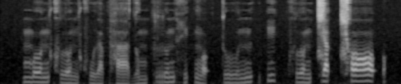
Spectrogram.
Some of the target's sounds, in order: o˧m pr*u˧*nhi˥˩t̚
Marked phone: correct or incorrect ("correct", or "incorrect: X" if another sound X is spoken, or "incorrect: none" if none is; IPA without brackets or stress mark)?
incorrect: u˥˩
